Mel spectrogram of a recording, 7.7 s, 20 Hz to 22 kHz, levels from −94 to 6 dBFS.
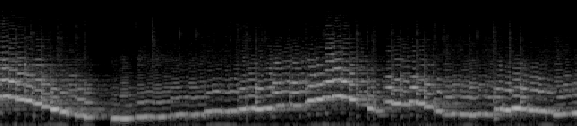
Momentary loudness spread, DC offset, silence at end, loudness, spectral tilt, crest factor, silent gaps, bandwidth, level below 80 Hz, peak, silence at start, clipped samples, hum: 13 LU; under 0.1%; 0 s; -36 LUFS; -5.5 dB/octave; 14 dB; none; 11.5 kHz; -76 dBFS; -22 dBFS; 0 s; under 0.1%; none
